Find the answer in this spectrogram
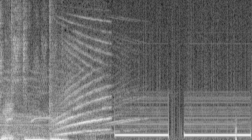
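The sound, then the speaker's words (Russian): Telephone tones while dialing a call to St Petersburg: a brief burst of rising electronic tones, then a steady, loud, even ringing tone that breaks off once for a short gap and resumes. “Мы начинаем звонить в Питер.”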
